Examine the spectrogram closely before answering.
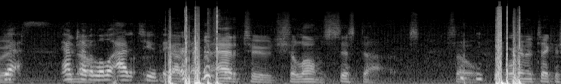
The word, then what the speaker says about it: Shalom Sistas: get it right and I got to get the emphasis on the last syllable because and you got to put a little shimmy and shake into it a little attitude attitude Shalom sisters so we're gonna take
